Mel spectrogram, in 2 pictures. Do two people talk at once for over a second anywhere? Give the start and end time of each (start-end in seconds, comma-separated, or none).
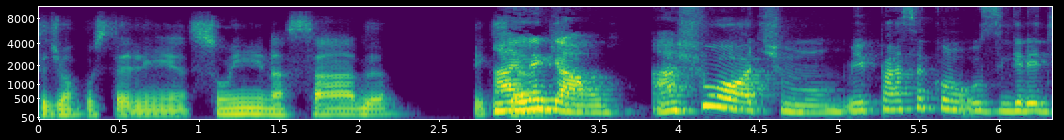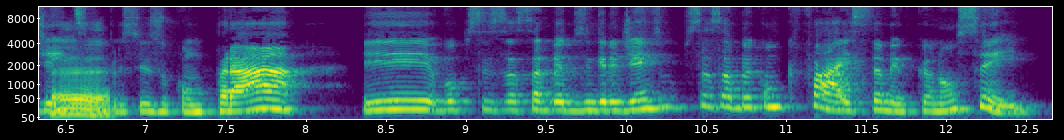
none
